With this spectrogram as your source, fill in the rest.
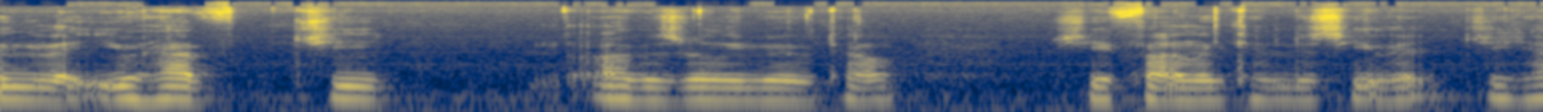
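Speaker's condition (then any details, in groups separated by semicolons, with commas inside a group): Cerebral palsy; wheelchair user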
